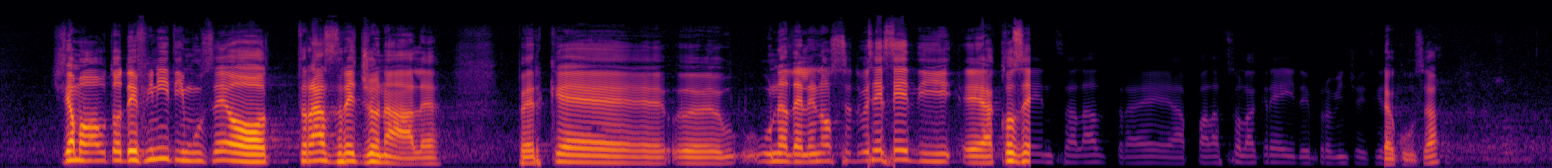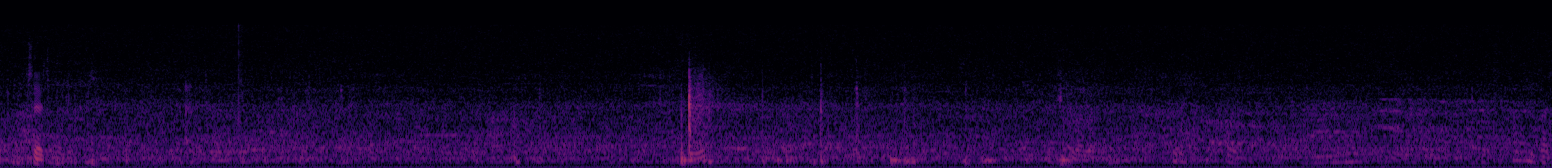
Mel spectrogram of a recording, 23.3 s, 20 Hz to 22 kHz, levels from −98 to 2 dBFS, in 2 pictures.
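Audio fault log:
6.51 to 6.70 s, frames out of order: two adjacent runs of four frames, each about 96 ms, were decoded in swapped sequence. The short stretch plays with its halves exchanged, a garbled flutter, and nothing is lost in time.
7.72 to 10.38 s, audio dropout to a faint residue: the wanted signal was lost for about 2.66 s, likely through a break upstream while the later path stayed live. Sound cuts out abruptly, leaving only a faint leak roughly 30 dB down, then returns mid-flow.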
